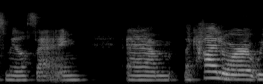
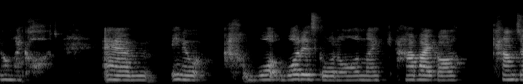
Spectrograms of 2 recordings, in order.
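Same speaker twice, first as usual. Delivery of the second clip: ordinary delivery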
